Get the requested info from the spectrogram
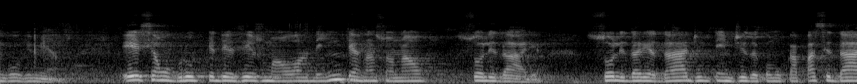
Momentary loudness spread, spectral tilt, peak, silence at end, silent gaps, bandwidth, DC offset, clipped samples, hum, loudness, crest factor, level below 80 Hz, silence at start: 14 LU; -7 dB/octave; -8 dBFS; 0 s; none; 11.5 kHz; under 0.1%; under 0.1%; none; -26 LUFS; 18 dB; -56 dBFS; 0 s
